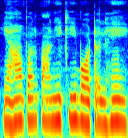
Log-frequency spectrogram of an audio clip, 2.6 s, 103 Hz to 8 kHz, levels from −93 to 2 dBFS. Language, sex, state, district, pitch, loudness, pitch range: Hindi, female, Madhya Pradesh, Bhopal, 175 Hz, -16 LUFS, 170-180 Hz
